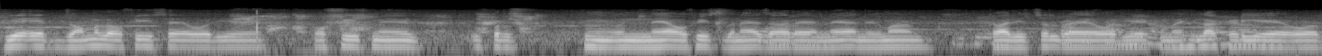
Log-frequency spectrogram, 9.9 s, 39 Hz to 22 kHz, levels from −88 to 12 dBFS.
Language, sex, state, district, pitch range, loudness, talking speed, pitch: Hindi, male, Rajasthan, Bikaner, 115-125 Hz, -18 LUFS, 175 wpm, 120 Hz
